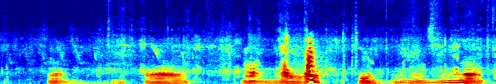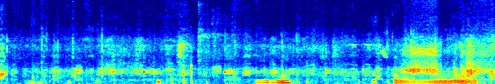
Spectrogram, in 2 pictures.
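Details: Seven-week-old Presa Canario and Cane Corso puppies whimper and whine in a run of high, wavering, tonal bursts that rise and fall in pitch, with short pauses between cries and a softer whine at the end.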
